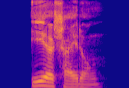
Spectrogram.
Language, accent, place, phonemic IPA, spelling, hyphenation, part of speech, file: German, Germany, Berlin, /ˈeːəˌʃaɪ̯dʊŋ/, Ehescheidung, Ehe‧schei‧dung, noun, De-Ehescheidung.ogg
- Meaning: divorce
